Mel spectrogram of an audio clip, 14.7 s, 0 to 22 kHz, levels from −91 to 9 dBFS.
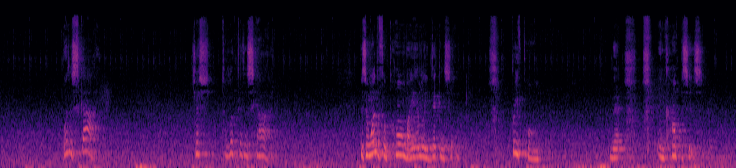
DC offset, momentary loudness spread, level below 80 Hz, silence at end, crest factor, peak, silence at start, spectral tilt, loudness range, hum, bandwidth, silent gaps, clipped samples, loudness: under 0.1%; 21 LU; -50 dBFS; 0 s; 20 dB; -16 dBFS; 0 s; -6.5 dB/octave; 9 LU; none; 15.5 kHz; none; under 0.1%; -34 LUFS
